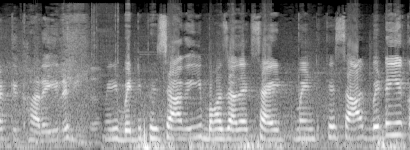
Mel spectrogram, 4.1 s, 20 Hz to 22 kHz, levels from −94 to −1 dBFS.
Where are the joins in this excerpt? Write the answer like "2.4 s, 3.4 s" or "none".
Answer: 1.1 s

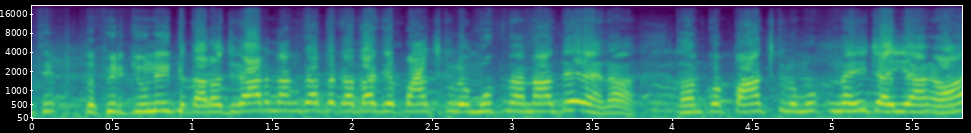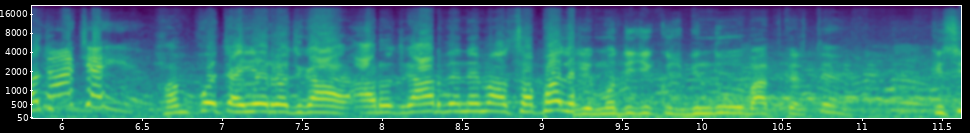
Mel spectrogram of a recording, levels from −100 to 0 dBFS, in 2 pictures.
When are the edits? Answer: 0.9 s, 9.2 s

